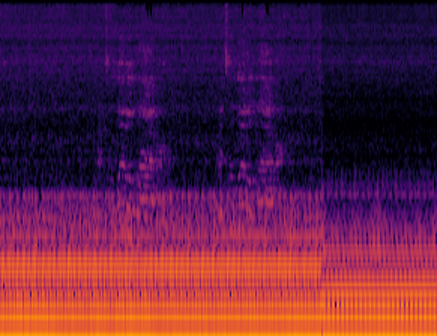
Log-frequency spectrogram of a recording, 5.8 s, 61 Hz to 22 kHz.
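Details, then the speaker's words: Infiniti G35 coupe, 6-speed, original VQ35DE V6, running after sitting a long time: deep, even, bassy drone with a steady low rumble and no knocks or misses through a louder exhaust, deep enough to vibrate your chest; healthy. "That is so deep. Do you guys have any bass on your headphones? This thing is super deep. It like vibrates your chest."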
